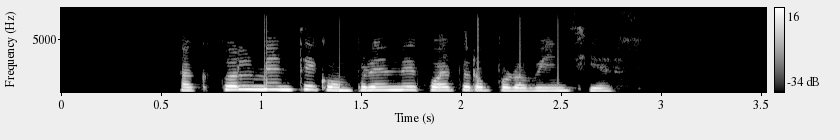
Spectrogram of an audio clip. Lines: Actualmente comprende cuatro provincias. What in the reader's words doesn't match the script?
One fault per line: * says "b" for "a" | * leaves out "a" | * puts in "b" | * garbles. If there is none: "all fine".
all fine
